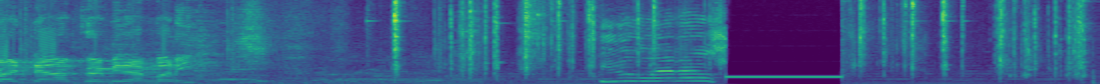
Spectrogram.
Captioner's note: guns cocking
